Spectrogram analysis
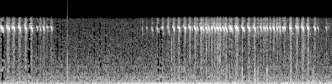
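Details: Captive Emma field cricket kept as live feed, singing high, clear pulsed chirps in rapid trains, a short burst at the start, then a pause, then a longer steady run to the end, over faint low hum.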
